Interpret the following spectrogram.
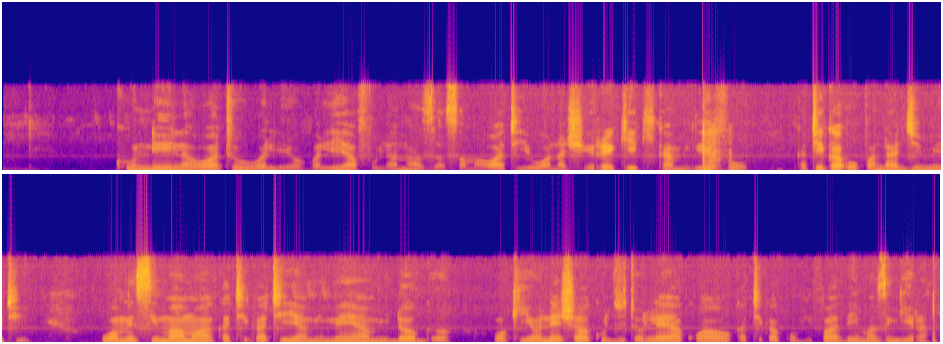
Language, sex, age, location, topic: Swahili, female, 18-24, Nairobi, government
